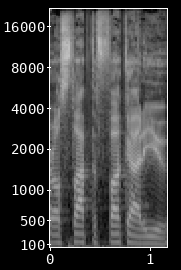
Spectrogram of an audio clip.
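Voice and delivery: ordinary delivery

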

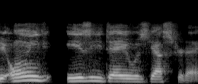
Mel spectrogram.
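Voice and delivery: ordinary talk

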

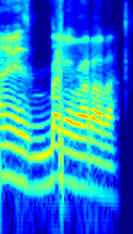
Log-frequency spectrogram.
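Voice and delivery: rattled off as one word. Imitating an angel giving its name, said really fast as one word. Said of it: "he probably said it really fast as one word".

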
